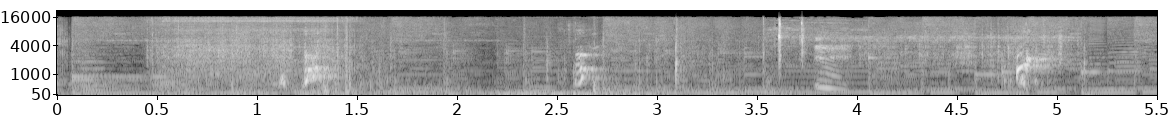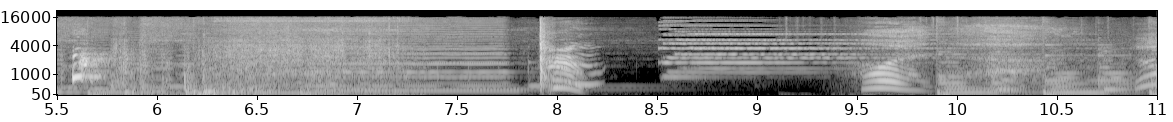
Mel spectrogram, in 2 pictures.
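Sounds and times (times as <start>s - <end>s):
light background music: 0.0s - 11.0s
cartoon puppy barking and yipping: 4.8s - 5.8s.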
